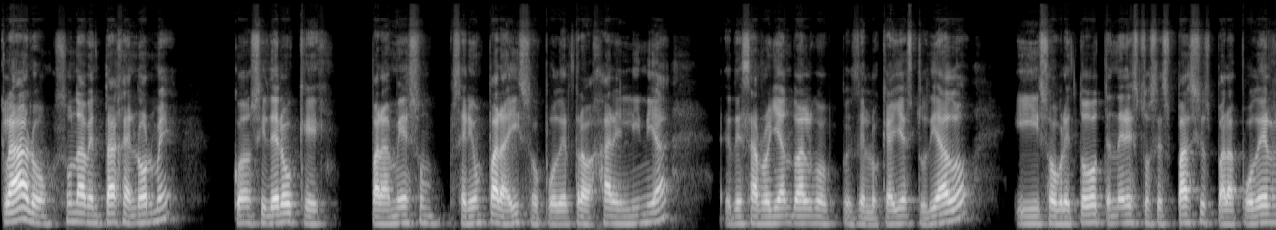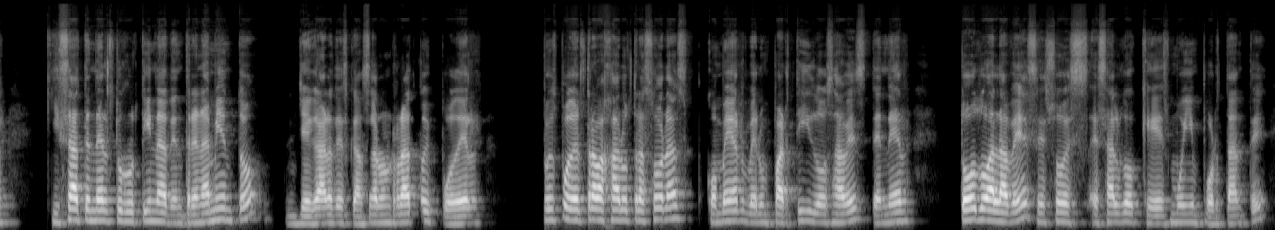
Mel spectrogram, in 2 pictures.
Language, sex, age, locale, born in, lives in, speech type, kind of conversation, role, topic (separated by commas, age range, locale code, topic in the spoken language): Spanish, male, 30-34, es-MX, Mexico, Mexico, conversation, podcast, guest, ¿Cómo equilibras el salario y el sentido en tu trabajo?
